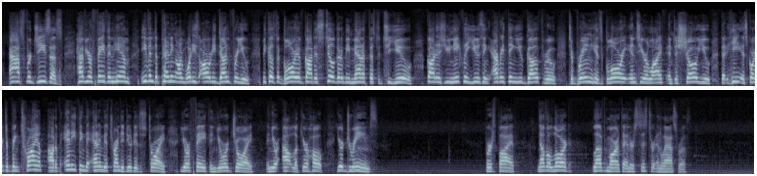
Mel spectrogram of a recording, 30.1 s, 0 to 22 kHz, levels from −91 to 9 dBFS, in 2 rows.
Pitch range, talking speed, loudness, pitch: 160-205 Hz, 180 wpm, -20 LUFS, 180 Hz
